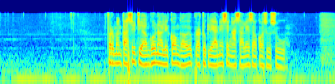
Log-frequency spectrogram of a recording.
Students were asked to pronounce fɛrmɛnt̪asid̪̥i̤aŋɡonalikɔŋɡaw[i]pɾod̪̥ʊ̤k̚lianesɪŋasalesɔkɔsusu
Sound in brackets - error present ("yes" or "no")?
yes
